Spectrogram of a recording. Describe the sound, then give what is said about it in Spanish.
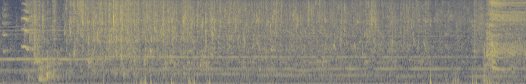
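A toilet flushed with a pull chain, a steady rush of gurgling, trickling water lasting about five seconds, with a few small knocks and clunks along the way and no voices. “Y vamos a coronar esta linda experiencia con la cadena.”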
